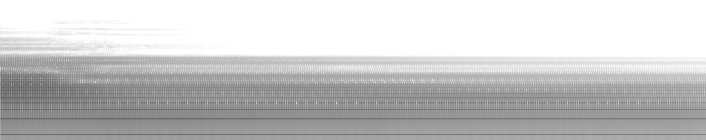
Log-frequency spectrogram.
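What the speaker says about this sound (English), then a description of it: "The last one that we have to find is A. That should sound pretty familiar because A is one of our open strings." A single guitar note A rings out clearly, plucked once and left to sustain, decaying slowly over a few seconds, close and alone.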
